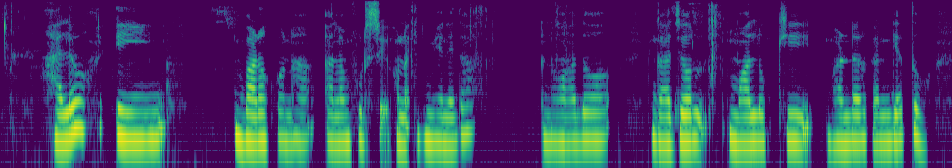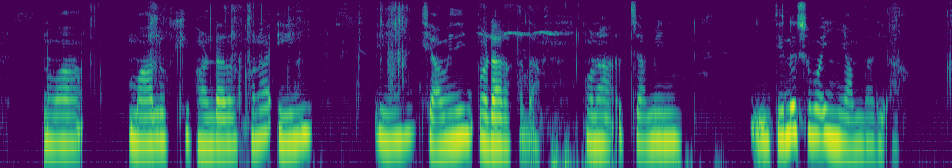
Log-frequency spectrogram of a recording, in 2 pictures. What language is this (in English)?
Santali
